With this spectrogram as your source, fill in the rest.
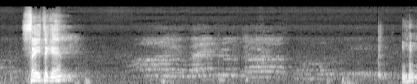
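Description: A man shouts loudly into a microphone through loudspeakers in an echoing hall.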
